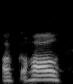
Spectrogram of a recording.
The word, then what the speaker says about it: alcohol: Y ambos de los O's aquí son el sonido corto porque no es O, es como A.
